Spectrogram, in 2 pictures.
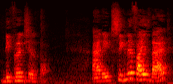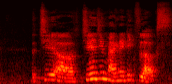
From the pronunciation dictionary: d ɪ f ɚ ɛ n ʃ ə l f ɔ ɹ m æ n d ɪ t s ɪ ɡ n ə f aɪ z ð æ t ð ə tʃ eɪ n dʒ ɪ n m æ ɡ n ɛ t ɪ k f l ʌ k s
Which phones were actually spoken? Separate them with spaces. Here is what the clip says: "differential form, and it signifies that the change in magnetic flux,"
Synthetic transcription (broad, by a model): d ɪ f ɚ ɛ n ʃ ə l p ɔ æ n d ɪ t s ɪ ɡ n ə f aɪ z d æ t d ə tʃ eɪ n dʒ ɪ n m æ ɡ n ɛ t ɪ k f l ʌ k s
